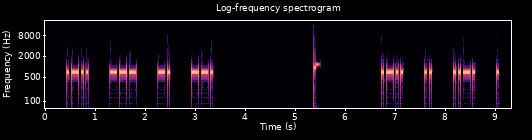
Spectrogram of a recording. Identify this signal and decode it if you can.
Morse code, heard as a keyed tone, about 25 wpm, spaced as for 14 wpm, 700 Hz. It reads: LONG LIFE
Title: 3x Character Spacing - Top 300 Words - 25wpm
